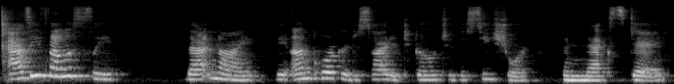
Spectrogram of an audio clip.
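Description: A woman in her thirties reads a storybook to young listeners at home. Her voice sits somewhat high, with an expressive, careful storytelling delivery. The sound is clearly roomy, as in a small hard-walled office. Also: unhurried, a little hiss or hum. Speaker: read-aloud host, teacher. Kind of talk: picture book read-aloud with asides to children at home. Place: small indoor office-like room. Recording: echoey small room.

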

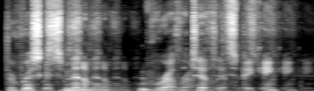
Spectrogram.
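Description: Man acting a low-voiced, calculating mage. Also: big pitch swings, fast, darkish tone, distant mic. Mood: calculating, eager. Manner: clinical, rambling explanation. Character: analytical, confident young male scheming mind mage. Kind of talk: fantasy audio drama.

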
